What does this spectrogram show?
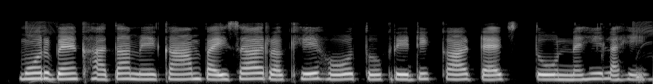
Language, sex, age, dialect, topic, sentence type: Chhattisgarhi, female, 18-24, Northern/Bhandar, banking, question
